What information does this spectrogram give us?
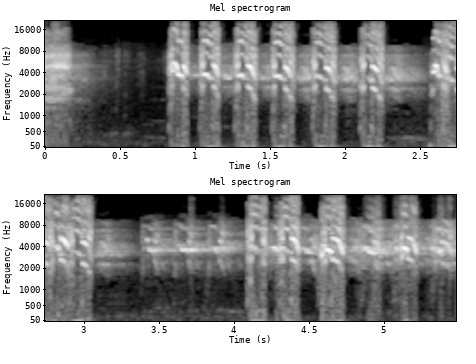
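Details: Loud, harsh parrot screeches repeated rapidly in grating pulses after a brief quiet opening, almost continuous for several seconds.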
